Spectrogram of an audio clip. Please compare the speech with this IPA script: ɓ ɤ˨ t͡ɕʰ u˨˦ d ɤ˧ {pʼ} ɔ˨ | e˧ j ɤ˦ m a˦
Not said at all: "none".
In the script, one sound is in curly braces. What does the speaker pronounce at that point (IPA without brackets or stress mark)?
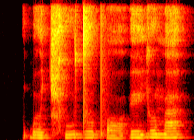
pʼ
